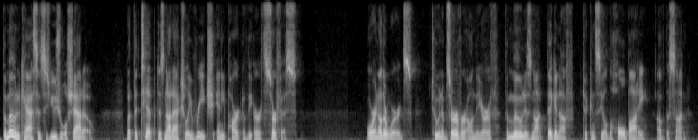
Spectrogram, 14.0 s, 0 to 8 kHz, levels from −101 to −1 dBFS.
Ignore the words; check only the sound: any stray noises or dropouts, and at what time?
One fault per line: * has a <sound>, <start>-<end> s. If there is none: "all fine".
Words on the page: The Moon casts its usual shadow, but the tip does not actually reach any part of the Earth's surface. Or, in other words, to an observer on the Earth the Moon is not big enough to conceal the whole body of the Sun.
all fine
